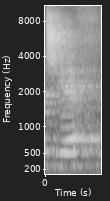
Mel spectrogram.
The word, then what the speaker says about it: GIF: go on, like I bring up the word GIF, which like, now that I think about it, might say something about the kind of dates that I'm going on, I guess.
